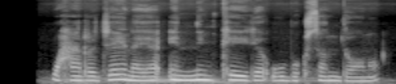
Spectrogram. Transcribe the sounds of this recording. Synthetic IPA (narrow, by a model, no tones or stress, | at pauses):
wɑħɑːnrɐt͡ʃɛjnɐjaːʔɪnːɪŋkʰɛjɣɐʔuːbʊɡsɐnd̪ɔːnɔ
